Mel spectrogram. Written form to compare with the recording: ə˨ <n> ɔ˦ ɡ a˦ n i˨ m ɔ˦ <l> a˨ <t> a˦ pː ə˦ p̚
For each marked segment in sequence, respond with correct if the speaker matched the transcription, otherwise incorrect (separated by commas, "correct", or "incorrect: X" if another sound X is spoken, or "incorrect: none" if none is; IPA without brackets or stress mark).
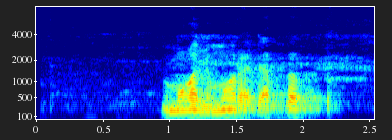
incorrect: m, incorrect: ɾ, incorrect: d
